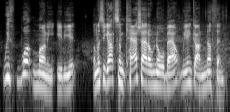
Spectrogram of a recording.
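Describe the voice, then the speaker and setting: A man's voice: a little high, lively intonation, a little fast, fairly bright tone. A man playing a bossy, scheming outlaw brother in a western audio drama, snappy and scornful, with a rural American accent. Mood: scornful, annoyed. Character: irritable scheming bandit, bossy elder brother. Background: music.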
